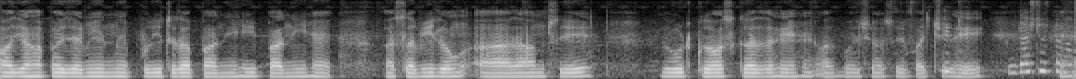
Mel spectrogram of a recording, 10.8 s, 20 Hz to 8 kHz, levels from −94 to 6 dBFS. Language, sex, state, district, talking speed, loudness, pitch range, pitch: Hindi, male, Uttar Pradesh, Jyotiba Phule Nagar, 155 wpm, -17 LUFS, 135-140 Hz, 140 Hz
